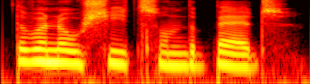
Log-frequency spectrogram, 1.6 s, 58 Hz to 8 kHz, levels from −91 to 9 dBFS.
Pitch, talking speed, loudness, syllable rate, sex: 190 Hz, 270 wpm, -17 LUFS, 6.7 syllables/s, female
